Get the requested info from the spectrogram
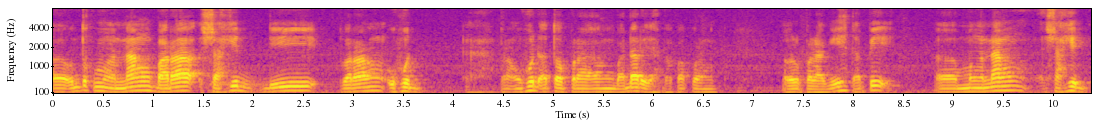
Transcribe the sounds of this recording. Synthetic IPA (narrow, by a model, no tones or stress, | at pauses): unt̪ʊk̚məŋənaŋpaɾasaɦɪd̪̚ːipəɾaŋuɦʊd̪̚ | apəɾaŋuɦʊdat̪awpəɾaŋbadarjahbapapuɾaŋ | alupalaɡiht̪api | ʔəməŋənaŋsaɦɪd̪̚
